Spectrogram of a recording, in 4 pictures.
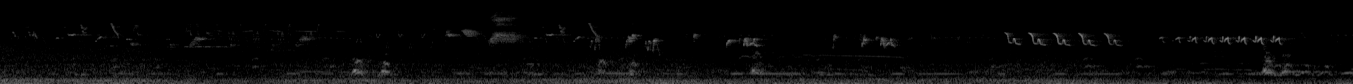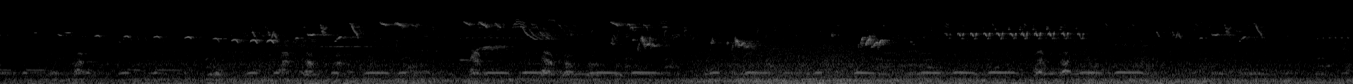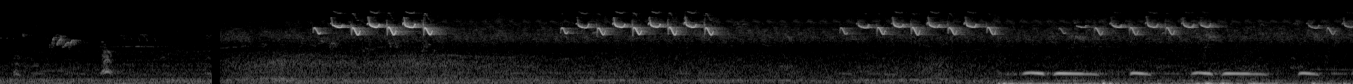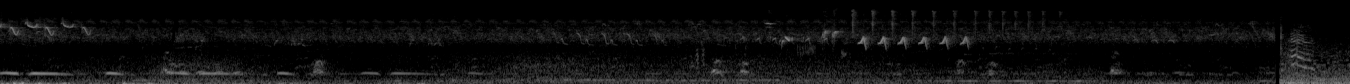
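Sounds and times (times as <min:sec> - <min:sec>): birds chirping: 0:00.0 - 0:53.6
lower repeated bird call: 0:35.5 - 0:45.4.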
